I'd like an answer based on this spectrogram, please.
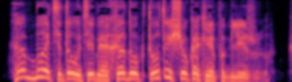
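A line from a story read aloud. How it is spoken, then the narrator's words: Chuckling. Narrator (Russian): хохотнул Кастет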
